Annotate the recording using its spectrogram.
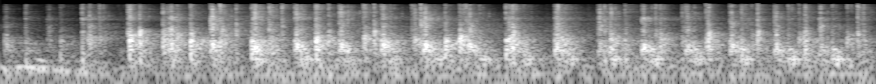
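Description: A small audience of a few people applauding, their separate hand claps distinct and irregular, several a second.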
